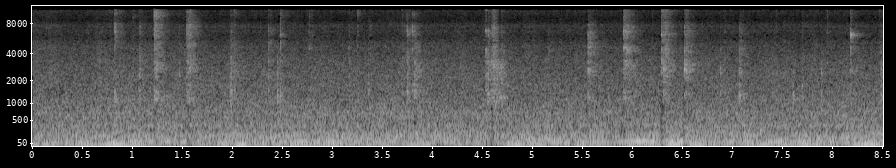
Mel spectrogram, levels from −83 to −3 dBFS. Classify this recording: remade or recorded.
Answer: recorded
